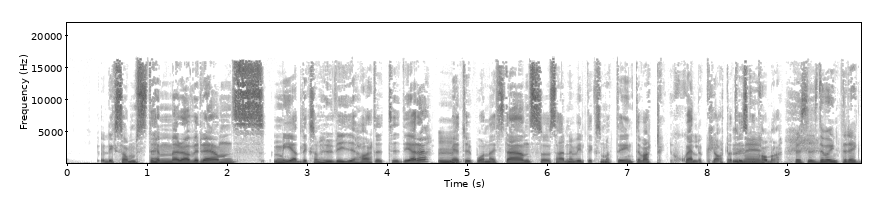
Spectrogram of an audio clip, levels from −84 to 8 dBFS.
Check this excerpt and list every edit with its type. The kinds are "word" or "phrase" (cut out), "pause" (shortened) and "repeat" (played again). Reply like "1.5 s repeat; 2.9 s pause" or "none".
3.8 s word; 6.4 s word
